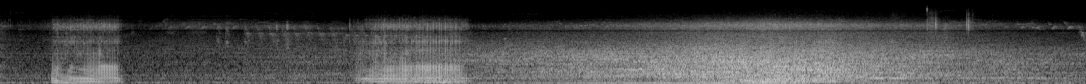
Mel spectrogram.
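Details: Manjurhi, a Tibetan Mastiff, snores in sleep with two rough, buzzy snores about three seconds apart. A broad rushing noise then swells and masks the rest, with a few faint clicks near the end.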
